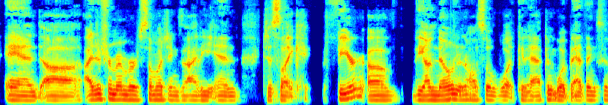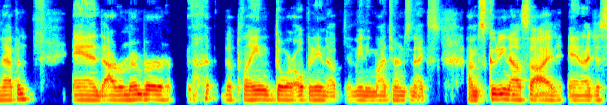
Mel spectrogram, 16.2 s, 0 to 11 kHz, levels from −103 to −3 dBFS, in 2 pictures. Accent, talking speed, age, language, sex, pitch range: American, 160 wpm, 20-39, English, male, 105-115 Hz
